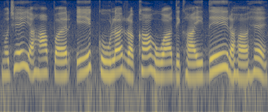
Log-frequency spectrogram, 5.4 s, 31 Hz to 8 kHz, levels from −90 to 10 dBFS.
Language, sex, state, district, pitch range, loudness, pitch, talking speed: Hindi, female, Madhya Pradesh, Katni, 180-230 Hz, -12 LUFS, 195 Hz, 125 wpm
